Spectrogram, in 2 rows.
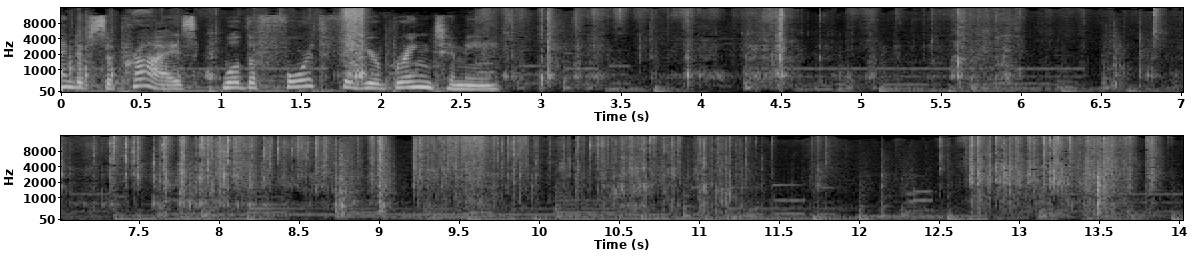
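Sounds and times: background music: 0.0 - 14.0
foil packaging crinkling: 2.6 - 11.5, 12.5 - 14.0.

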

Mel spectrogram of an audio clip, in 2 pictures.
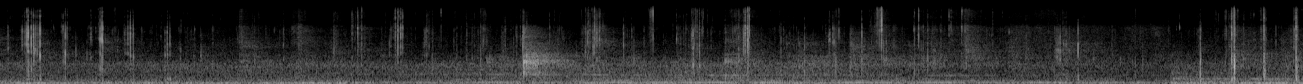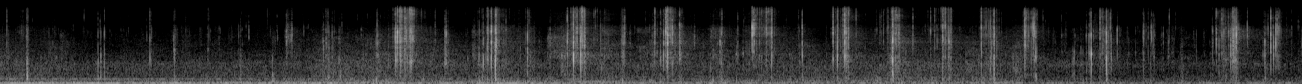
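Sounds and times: dog crunching a treat: 0.0 - 26.0
low steady hum: 0.0 - 26.0.

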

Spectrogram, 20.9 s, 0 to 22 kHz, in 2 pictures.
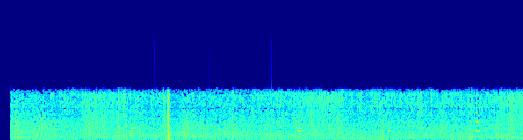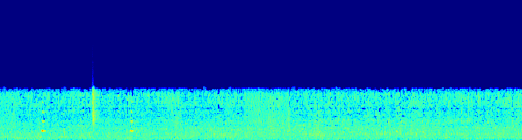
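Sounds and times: machinery running: 0.2 - 20.9.

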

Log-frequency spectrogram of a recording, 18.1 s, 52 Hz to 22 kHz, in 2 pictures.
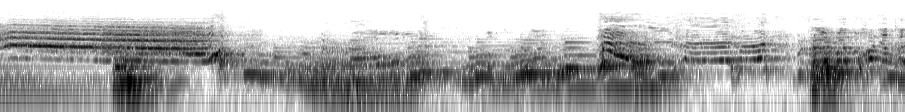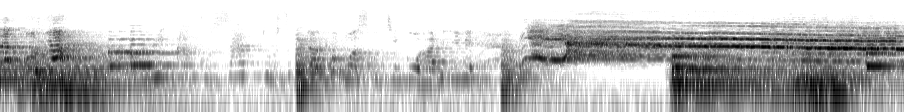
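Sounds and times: piano: 0.0 - 12.7, 13.9 - 18.0
soprano voice singing: 3.2 - 12.4.

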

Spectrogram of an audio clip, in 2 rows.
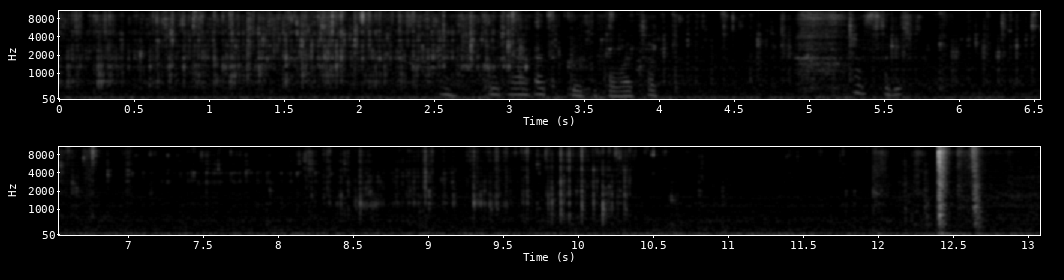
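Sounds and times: hot water pouring and dripping: 0.0 - 10.6.

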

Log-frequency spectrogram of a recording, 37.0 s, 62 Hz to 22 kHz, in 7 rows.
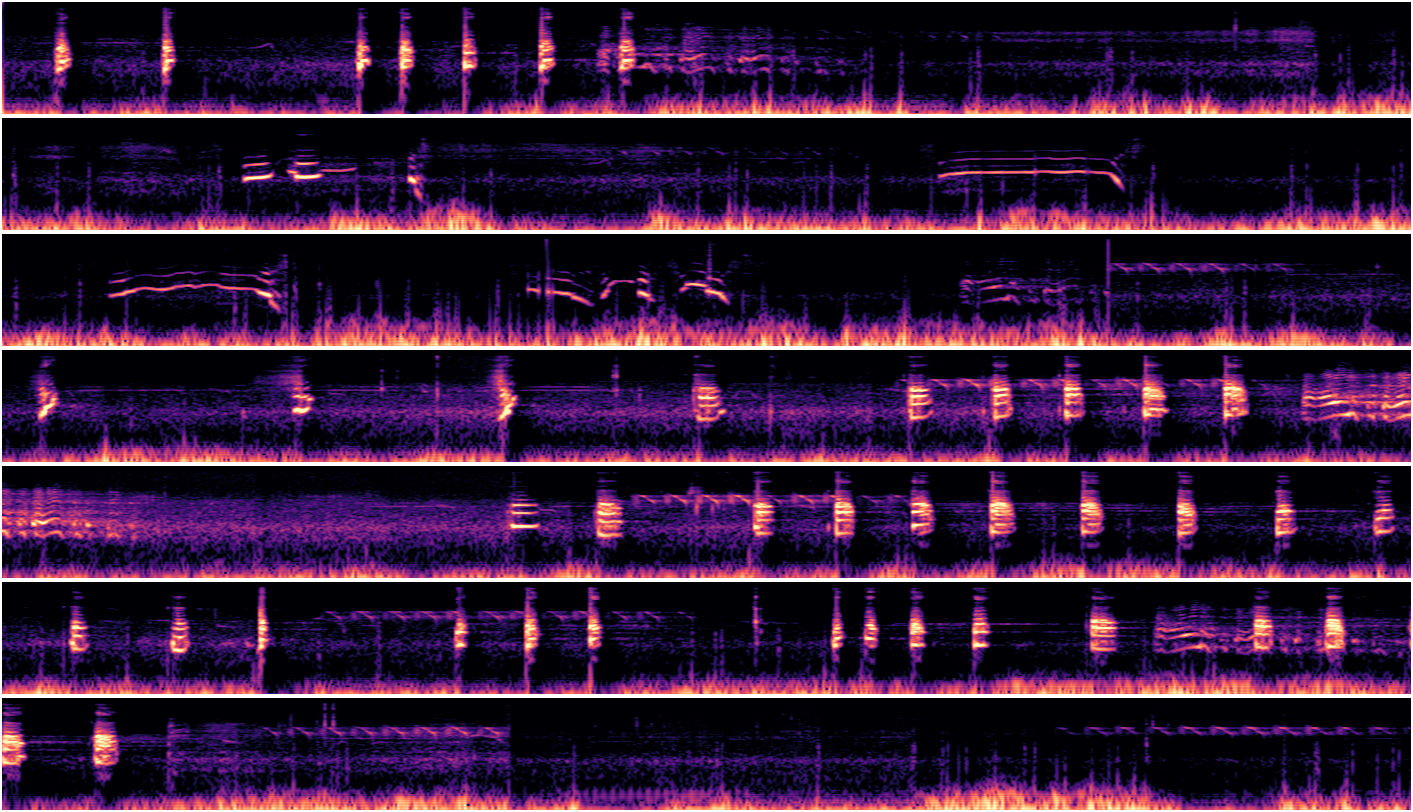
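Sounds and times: wind rumble on microphone: 0.0 - 36.9
wild turkey gobbling: 1.3 - 3.0, 6.2 - 6.6, 19.2 - 21.7, 23.0 - 23.5, 24.2 - 27.5, 29.5 - 32.2.

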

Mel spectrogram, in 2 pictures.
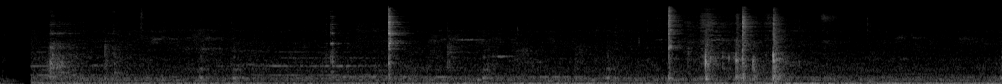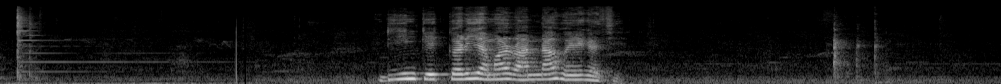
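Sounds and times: spatula clinking on plate and pan: 10.2 - 11.6.

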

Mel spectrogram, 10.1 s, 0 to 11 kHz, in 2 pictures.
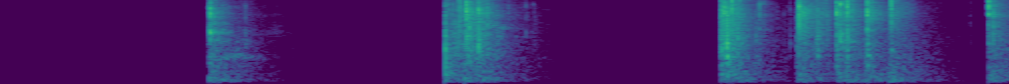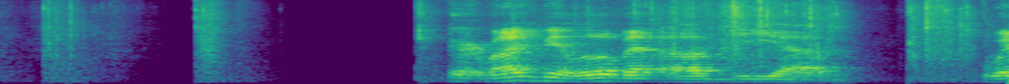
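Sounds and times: paper wrapper crinkling: 3.7 - 4.5, 7.3 - 10.0.

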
